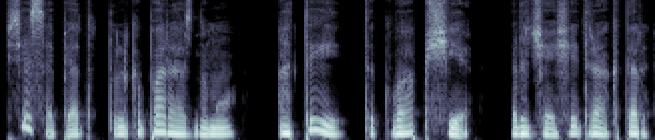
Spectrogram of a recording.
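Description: A hot-tempered young village woman snaps and mocks with a raised, higher voice, as a man reading the audiobook puts her on. A gravelly, dark grain stays under her scolding. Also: measured pace, no room sound, studio quality. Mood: angry scolding. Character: fiery, sharp-tongued young village woman.

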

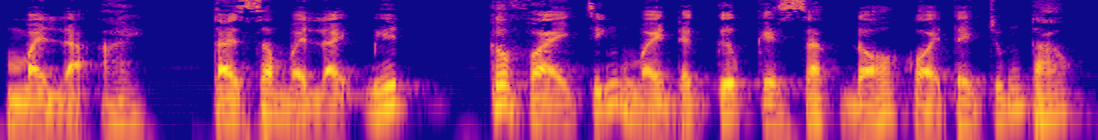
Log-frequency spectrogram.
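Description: A man voicing an angry middle-aged sorcerer priest who shouts threats in a horror story. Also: low voice, expressive, moderate pace, faint music behind. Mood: furious.

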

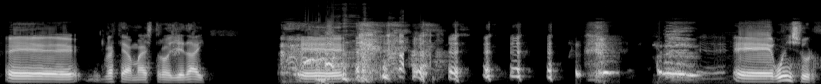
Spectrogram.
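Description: A man's voice: medium pitch, very animated, drawn-out words, pauses often, fairly bright tone, no room sound. A man calling in by mobile phone as a podcast guest, chatting casually and joking with a chuckle. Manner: joking, chuckling between remarks. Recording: dry lo-fi phone audio.

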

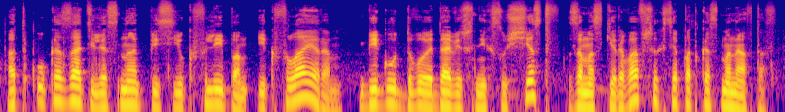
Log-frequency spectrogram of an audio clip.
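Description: A man's voice: lowish voice, lively intonation, normal speed, few pauses, a little hiss or hum. A man reading scripted audio description of on-screen film action as a narrator.

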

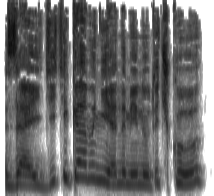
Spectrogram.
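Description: A man's voice: on the high side, expressive, normal speed, dry recording, studio quality, voice pushed up, close to an everyday voice. A man voicing an anxious, genteel lady. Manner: hushed and urgent. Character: anxious genteel middle-aged woman.

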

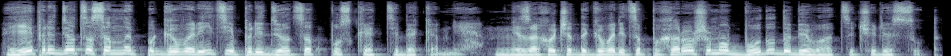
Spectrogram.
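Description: A man's voice: on the high side, lively intonation, a little fast, hardly any pauses, mellow, no room sound, voice pushed up. A man reading the part of a remorseful, tender father in an audiobook, close to his own voice. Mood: determined.

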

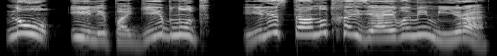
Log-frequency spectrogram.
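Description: A woman's voice: high voice, big pitch swings, normal speed, no echo, clean studio sound, voice pushed up. A woman voicing a mild middle-aged man with a wry, easygoing manner in an audiobook. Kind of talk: audiobook character reading.

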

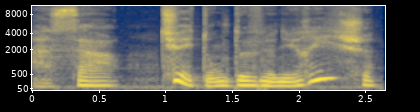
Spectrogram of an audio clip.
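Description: A woman reading the part of a warm, emotional elderly peasant foster mother in an audiobook, with exclamations and soft affection. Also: very deep voice, wildly swooping pitch, slow, slightly rough, voice pushed down, exaggerated voice. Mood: affectionate.

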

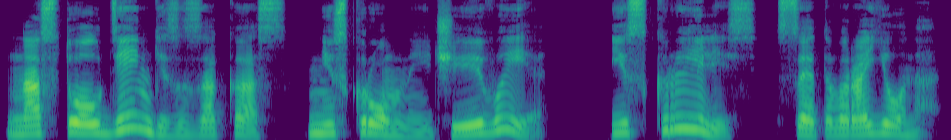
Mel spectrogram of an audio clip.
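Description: A woman voicing a hulking bear werewolf man who speaks in a low, slow, commanding growl. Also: sing-song, no room sound, studio quality.

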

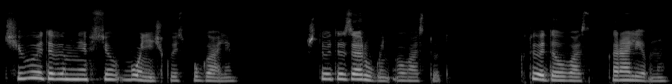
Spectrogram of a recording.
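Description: A woman voicing a stern, bossy older wife who scolds with a sharp tongue in a read-aloud story. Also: medium pitch, normal speed, lightly acted. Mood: scolding.

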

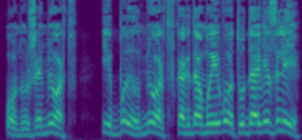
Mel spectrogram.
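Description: A man doing a frayed, quick-tempered mother in an audiobook, her voice pitched up and pushed hard. She lashes back in anguished bursts, worn out and cornered, with a dry, close sound. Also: a little mellow, dry recording, close to an everyday voice. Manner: anguished outbursts. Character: exhausted frightened mother, woman, quick-tempered.

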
